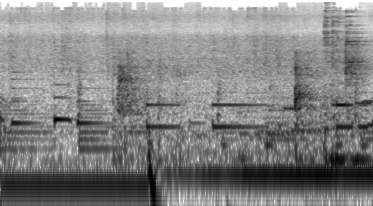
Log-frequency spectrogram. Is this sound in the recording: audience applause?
no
